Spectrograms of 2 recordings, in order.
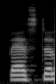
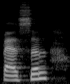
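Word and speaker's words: pestle: यहाँ पर हस्टल नहीं हसल, ब्रिस्टल नहीं ब्रिसल, कास्टल नहीं कासल, जॉस्टल नहीं जॉसल, पेस्टल नहीं पढ़ना पैसल, और इसको भी क्रिसमस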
